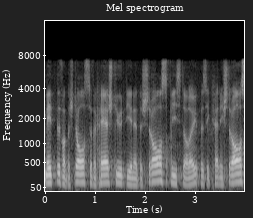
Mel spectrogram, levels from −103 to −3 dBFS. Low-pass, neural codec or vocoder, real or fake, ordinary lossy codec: 7.2 kHz; codec, 16 kHz, 0.8 kbps, ZipCodec; fake; MP3, 96 kbps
